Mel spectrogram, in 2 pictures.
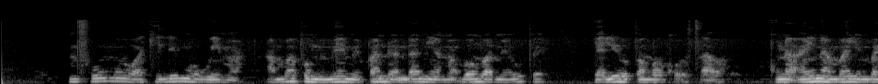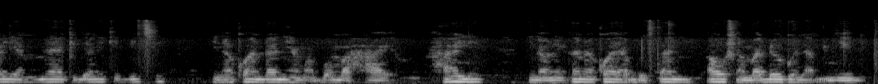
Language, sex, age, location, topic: Swahili, female, 18-24, Nairobi, agriculture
